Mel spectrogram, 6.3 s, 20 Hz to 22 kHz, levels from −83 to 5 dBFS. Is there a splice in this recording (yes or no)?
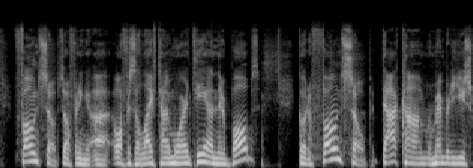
no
